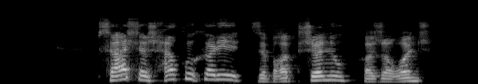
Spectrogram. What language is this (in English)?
Kabardian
